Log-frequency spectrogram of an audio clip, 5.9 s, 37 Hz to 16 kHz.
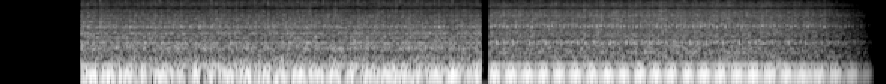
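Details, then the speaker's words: Morris Minor 1000 Traveller restarted after sitting half an hour following a drive: uneven, lumpy stumbling idle, oil weeping from the head; owner suspected head gasket, confirmed blown head gasket. "left it for half an hour come back started up and um you can hear it's just not sounding happy at all is she not at all um so having a quick look under the Bonnet um looks like there's a little bit of oil weeping from the head so maybe it's a gasket"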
